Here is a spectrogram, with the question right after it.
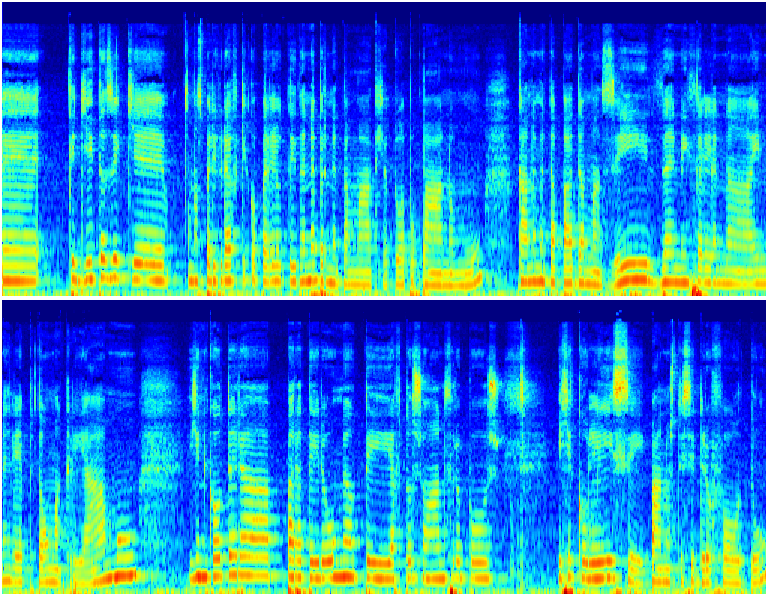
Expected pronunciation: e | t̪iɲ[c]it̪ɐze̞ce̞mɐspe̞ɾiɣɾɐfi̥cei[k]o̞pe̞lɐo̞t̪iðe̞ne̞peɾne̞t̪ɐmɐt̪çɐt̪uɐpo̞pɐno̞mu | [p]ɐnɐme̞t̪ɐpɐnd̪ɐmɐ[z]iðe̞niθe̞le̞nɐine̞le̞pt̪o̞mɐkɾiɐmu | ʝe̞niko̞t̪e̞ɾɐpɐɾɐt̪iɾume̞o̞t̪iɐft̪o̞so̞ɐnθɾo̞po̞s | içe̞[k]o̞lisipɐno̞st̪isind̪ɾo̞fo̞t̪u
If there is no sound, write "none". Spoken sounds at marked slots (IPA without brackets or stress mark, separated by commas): ɟ, k, k, z, k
